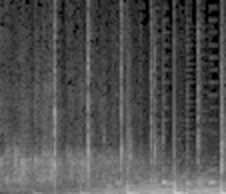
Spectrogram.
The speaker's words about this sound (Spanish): Sé que esto no es costumbre en esta casa, pero hoy les pediría un fuerte aplauso para todos ellos.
